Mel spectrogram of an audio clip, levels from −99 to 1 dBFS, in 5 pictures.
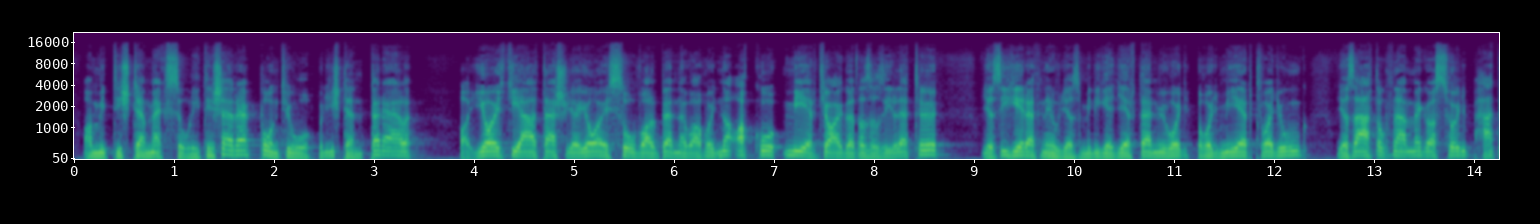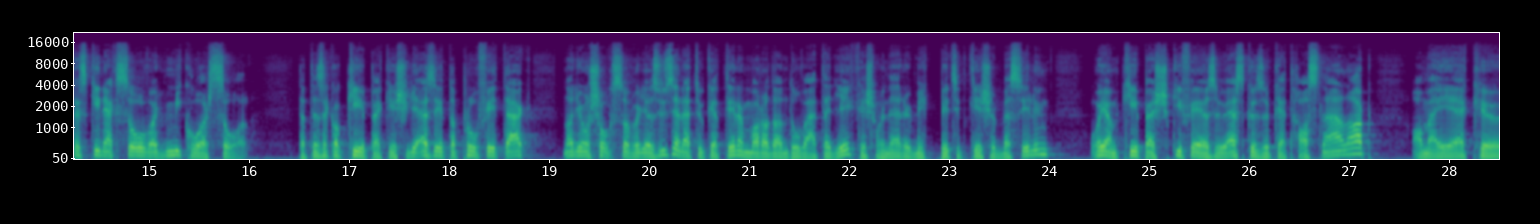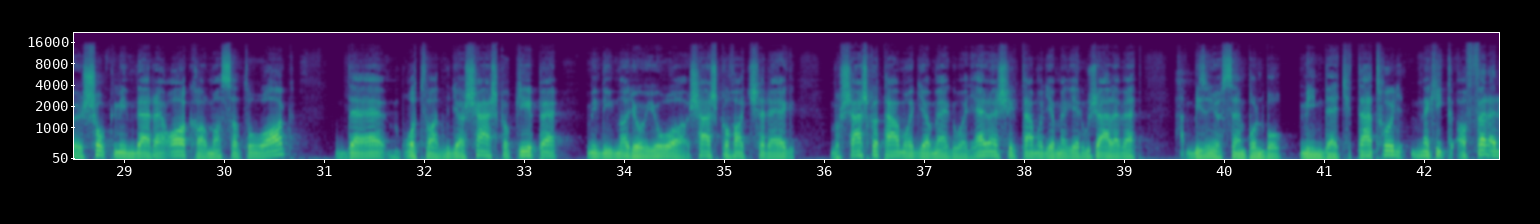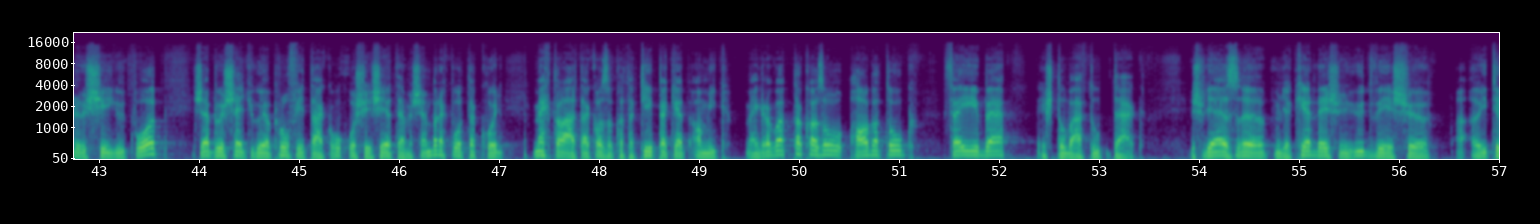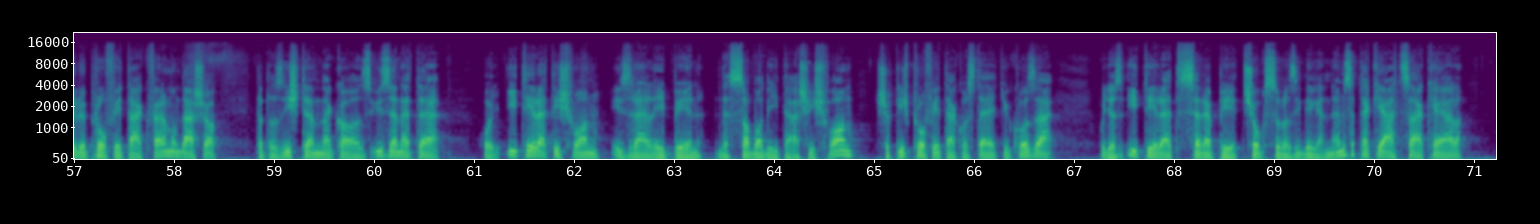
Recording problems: none

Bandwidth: 15.5 kHz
